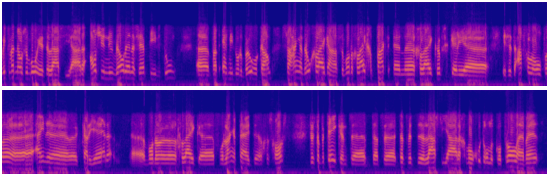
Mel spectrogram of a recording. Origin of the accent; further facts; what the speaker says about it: Netherlands; En wij als Nederlanders weten dat natuurlijk ook wel.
